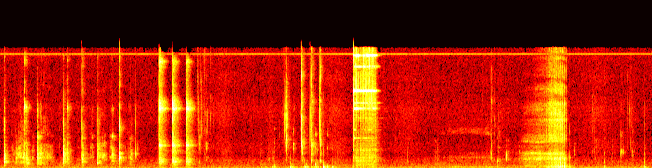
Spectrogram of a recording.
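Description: A small stirring tool clinking and scraping against a ceramic espresso cup as a shot of espresso is stirred, a quick run of ticks over the first few seconds. A single sharp, ringing clink about five seconds in, then a short slurp of the espresso near the end.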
